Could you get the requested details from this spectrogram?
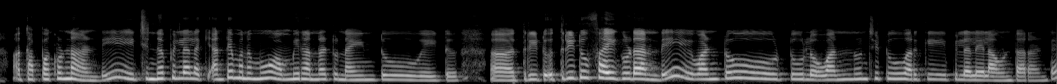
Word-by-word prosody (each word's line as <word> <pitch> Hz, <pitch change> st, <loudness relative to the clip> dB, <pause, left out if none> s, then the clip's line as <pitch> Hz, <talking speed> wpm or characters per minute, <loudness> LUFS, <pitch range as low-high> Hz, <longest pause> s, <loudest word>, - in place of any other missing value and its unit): ఆ! -, -, -3 dB
తప్పకుండా 245 Hz, +3 st, +2 dB
అండీ. 195 Hz, +6 st, -5 dB, 0.3 s
చిన్న 250 Hz, 0 st, +4 dB
పిల్లలకి 270 Hz, -4 st, 0 dB
అంటే, 235 Hz, +7 st, -1 dB
మనమూ 270 Hz, 0 st, +3 dB
ఆహ్, 240 Hz, -, +1 dB
మీరన్నట్టు 240 Hz, -1 st, 0 dB
9-8 205 Hz, -3 st, -3 dB, 0.5 s
ఆహ్, 190 Hz, -1 st, +2 dB
3 225 Hz, 0 st, -2 dB
టు -, -, +4 dB
3-5 295 Hz, 0 st, +4 dB
గూడా 260 Hz, -1 st, +6 dB
అండీ. 225 Hz, +6 st, -2 dB, 0.3 s
1-2లో, 245 Hz, -3 st, 0 dB
1-2 250 Hz, +4 st, -2 dB
వరికీ 230 Hz, 0 st, -4 dB, 0.2 s
పిల్లలెలా 200 Hz, -3 st, 0 dB
ఉంటారంటే, 185 Hz, -1 st, -6 dB
240 Hz, 120 wpm, -21 LUFS, 210-260 Hz, 0.5 s, గూడా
